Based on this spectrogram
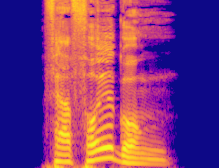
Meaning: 1. persecution 2. pursuit, pursuance 3. tracking, trailing
- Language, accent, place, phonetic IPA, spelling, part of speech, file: German, Germany, Berlin, [fɛɐ̯ˈfɔlɡʊŋ], Verfolgung, noun, De-Verfolgung.ogg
